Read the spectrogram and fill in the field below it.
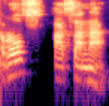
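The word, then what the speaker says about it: ראש השנה: Jadi bacanya hasana. Jadi artinya jadi baca seluruhnya adalah Ros Hasana ya, tahun baru ya.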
